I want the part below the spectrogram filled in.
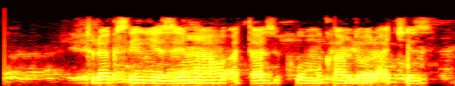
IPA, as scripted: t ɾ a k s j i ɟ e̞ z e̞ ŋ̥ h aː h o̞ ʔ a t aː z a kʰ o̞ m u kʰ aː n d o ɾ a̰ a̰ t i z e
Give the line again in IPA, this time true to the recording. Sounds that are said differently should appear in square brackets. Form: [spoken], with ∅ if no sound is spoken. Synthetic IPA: t ɾ a k s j i ɟ e̞ z e̞ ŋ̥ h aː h o̞ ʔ a t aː z [i] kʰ o̞ m u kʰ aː n d o ɾ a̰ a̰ [c] i z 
